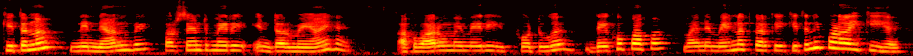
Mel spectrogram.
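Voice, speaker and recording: A woman voicing a spoiled teenage daughter who speaks with a sharp, contemptuous tone. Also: a little high, measured pace, close to an everyday voice. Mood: excited.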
